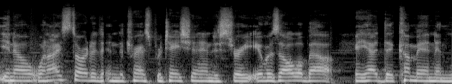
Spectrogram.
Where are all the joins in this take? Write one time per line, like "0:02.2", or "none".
0:01.0
0:03.6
